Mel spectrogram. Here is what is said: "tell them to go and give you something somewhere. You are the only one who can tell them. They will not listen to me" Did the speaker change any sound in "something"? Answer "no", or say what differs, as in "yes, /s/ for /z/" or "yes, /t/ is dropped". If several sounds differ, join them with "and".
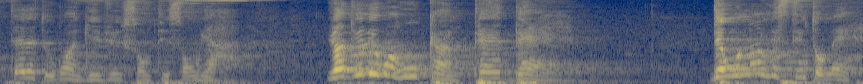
yes, /t/ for /θ/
